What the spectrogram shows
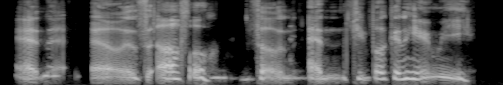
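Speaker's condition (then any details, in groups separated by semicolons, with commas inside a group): Multiple sclerosis; wheelchair user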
